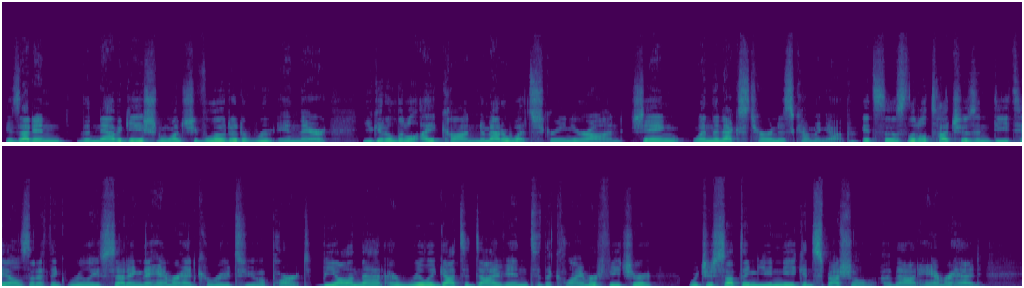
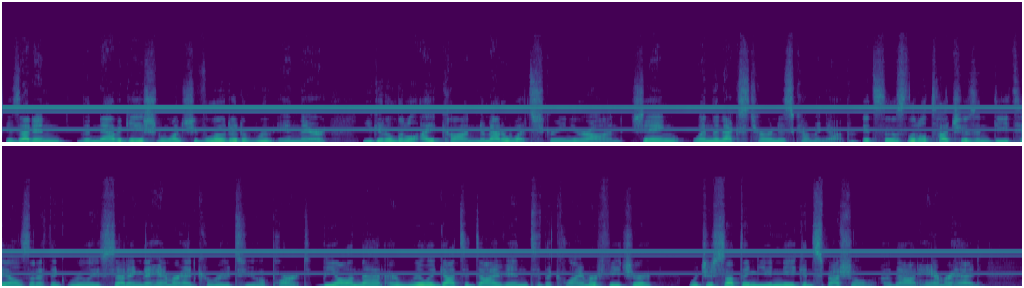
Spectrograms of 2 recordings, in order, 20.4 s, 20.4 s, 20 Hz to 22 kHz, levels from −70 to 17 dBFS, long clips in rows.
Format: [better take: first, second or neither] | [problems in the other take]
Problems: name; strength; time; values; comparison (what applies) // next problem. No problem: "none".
first | high-pitched whine; loud; throughout; 5.5 kHz, 7 dB below the speech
